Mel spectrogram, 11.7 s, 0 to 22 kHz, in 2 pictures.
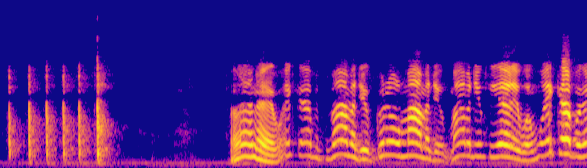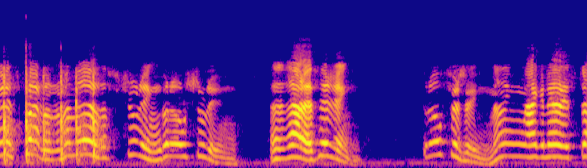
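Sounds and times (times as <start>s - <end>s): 
knocking on a door: 0.0s - 1.2s
speech: 2.4s - 11.7s.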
